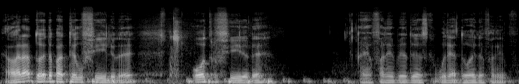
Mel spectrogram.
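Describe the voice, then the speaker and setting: A man telling his personal faith testimony as a podcast guest, a lively storyteller who acts out the dialogue he quotes. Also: sits low, quick pace, creaky, slight background noise. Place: living in the United States.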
